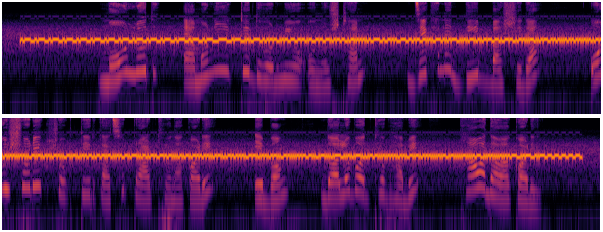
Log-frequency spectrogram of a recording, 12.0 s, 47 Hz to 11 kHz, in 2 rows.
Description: NAVTEX (SITOR-B), 100 baud, 170 Hz shift, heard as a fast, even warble, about 1700 Hz centre, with speech in Bangla. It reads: ZCZC SA99 NAV WARNING 61. BUOY IN PSN 64-55S 016-48E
